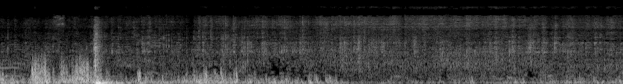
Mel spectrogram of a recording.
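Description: Outdoor parking-lot ambience: a rushing noise with low rumbling bursts over the first two seconds and one sharp knock about a second in, then settling into a steadier, quieter hiss.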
